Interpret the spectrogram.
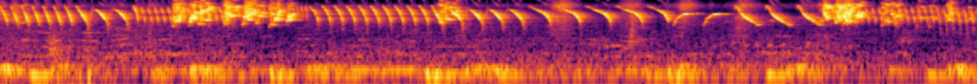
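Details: Canary singing energetically: loud, fast rolling trills and rapid descending whistled sweeps, alternating with bursts of harsh dense chatter, continuous throughout; faint low hum underneath.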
